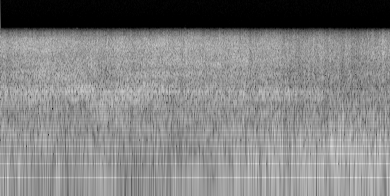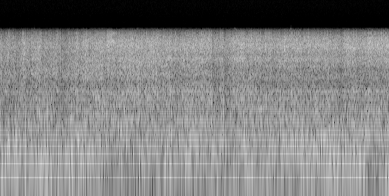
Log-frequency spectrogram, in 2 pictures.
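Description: Diesel locomotive hauling a passenger train into the station. Its engine is heard as a low drone for the first few seconds, then the steady rumble of the coaches' wheels on the rails as they roll past.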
